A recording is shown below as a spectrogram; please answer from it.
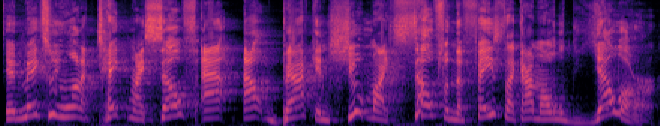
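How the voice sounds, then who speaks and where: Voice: medium pitch, very animated, bright, forceful tone. A young adult giving a heated, profane sports rant. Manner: angry, profane, fast ranting. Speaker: sports commentator.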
